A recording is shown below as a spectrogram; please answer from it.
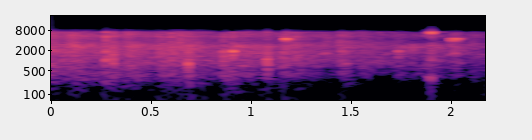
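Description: Audience applause dying away, the dense clapping thinning out to a few scattered claps.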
